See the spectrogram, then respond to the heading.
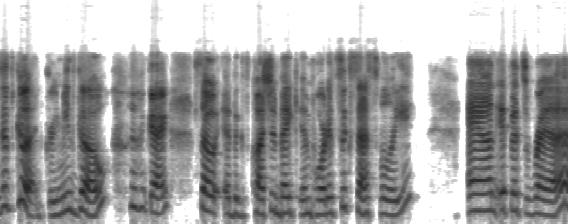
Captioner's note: laughter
